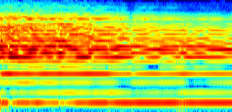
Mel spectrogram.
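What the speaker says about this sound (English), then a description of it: "I'm starting the string ringing by plucking it with my index finger" A single sustained electric guitar note, the fifth fret of the B string plucked with the index finger, ringing steadily and bright with a heavy metal tone, close and alone.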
